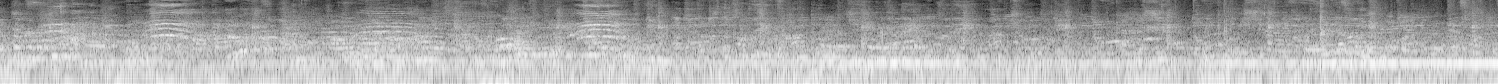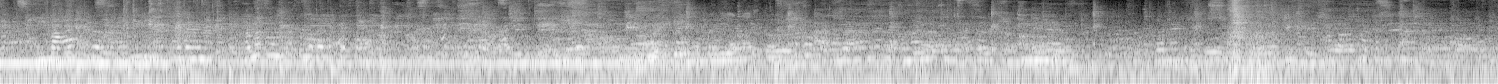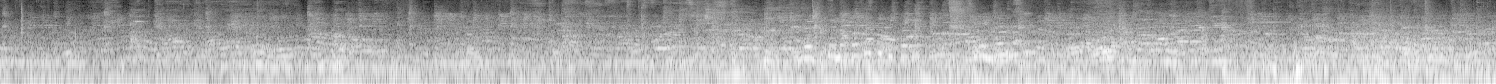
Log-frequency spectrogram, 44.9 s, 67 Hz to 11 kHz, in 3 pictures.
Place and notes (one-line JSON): {"title": "Blvd. Juan Alonso de Torres Pte., Valle del Campestre, León, Gto., Mexico - Centro comercial plaza mayor diciembre 2019.", "date": "2019-12-19 20:16:00", "description": "Plaza Mayor shopping center in December 2019.\nFrom the parking lot, through several aisles, in some stores and back to the car.\nI made this recording on December 19th, 2019, at 8:16 p.m.\nI used a Tascam DR-05X with its built-in microphones and a Tascam WS-11 windshield.\nOriginal Recording:\nType: Stereo\nCentro comercial plaza mayor diciembre 2019.\nDesde el estacionamiento, pasando por varios pasillos, en algunas tiendas y de regreso al coche.\nEsta grabación la hice el 19 de diciembre 2019 a las 20:16 horas.", "latitude": "21.16", "longitude": "-101.70", "altitude": "1830", "timezone": "America/Mexico_City"}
